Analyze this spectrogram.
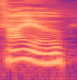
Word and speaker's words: Kaio: I learned from Yui that Kaio is in Japanese is pronounced Kaio, but it's a girl's name.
